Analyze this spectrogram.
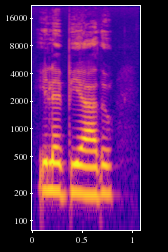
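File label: "illebiadu", Sardinian, female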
